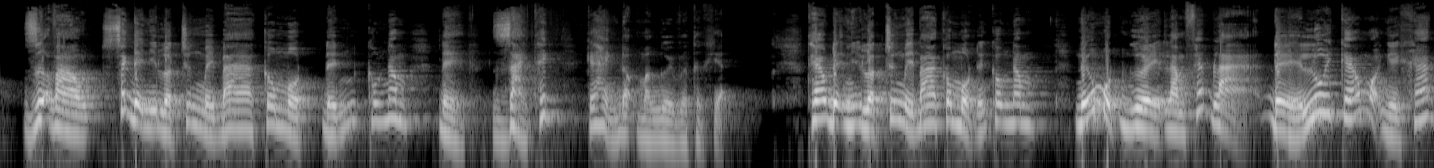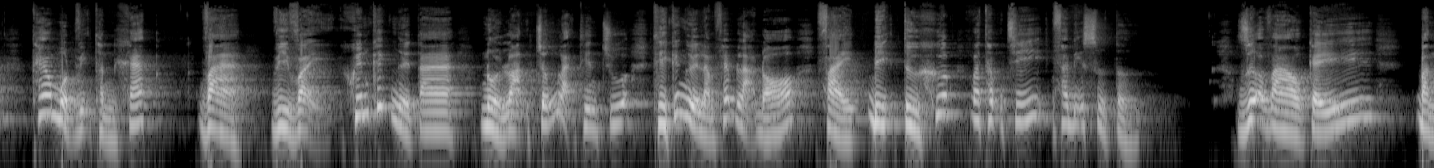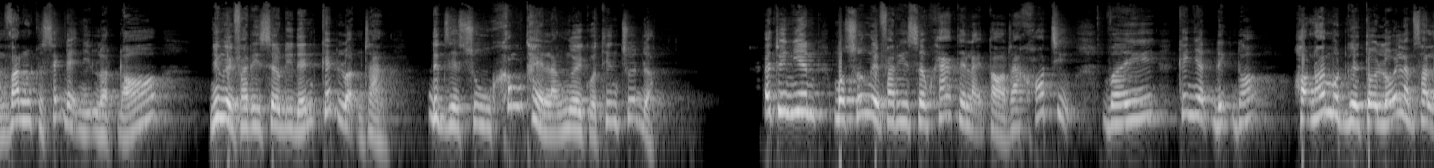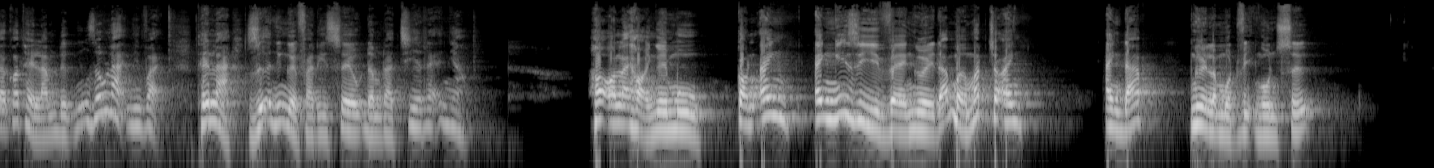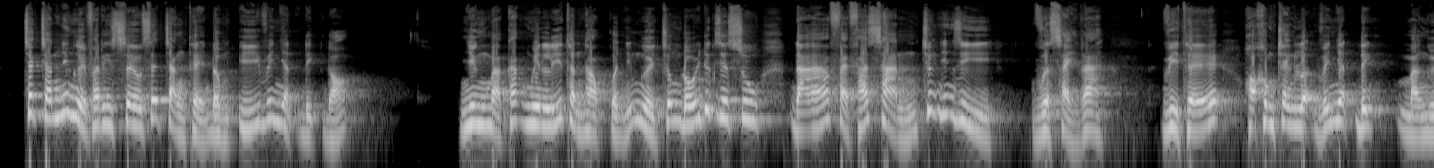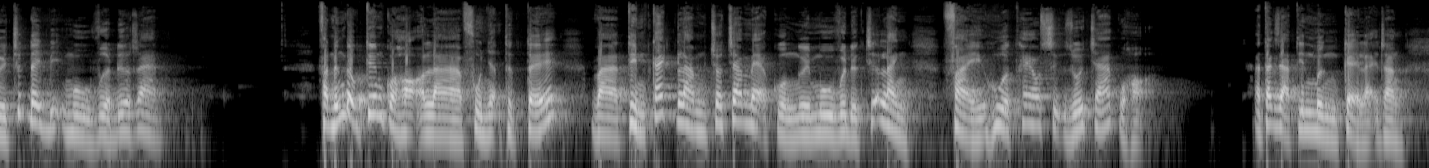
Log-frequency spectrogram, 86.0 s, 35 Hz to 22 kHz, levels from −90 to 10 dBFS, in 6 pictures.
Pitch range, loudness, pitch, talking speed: 155-255 Hz, -17 LUFS, 200 Hz, 200 wpm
